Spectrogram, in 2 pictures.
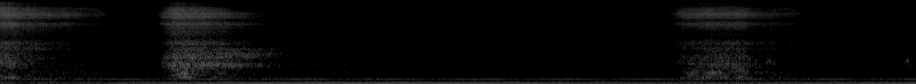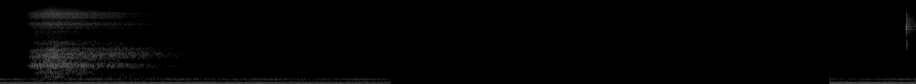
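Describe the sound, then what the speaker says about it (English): Slow, deep breaths during a gentle yoga hip stretch, three soft broadband swells of inhale and exhale spaced a few seconds apart, close and quiet, followed by a stretch of silence. "2 deep breaths here."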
